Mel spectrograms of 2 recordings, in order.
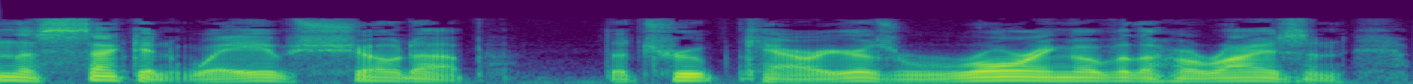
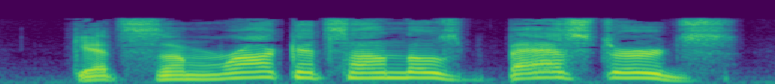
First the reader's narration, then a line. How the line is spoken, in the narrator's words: Hillebo yelled to everyone in particular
